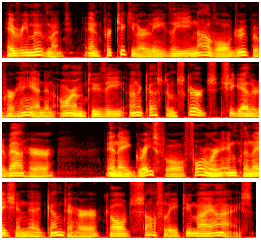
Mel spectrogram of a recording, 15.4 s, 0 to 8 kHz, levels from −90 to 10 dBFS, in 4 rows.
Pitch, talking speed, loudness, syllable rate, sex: 125 Hz, 135 wpm, -17 LUFS, 4.2 syllables/s, male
